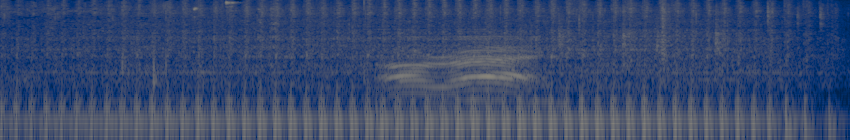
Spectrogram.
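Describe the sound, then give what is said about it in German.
Quad bike engine rattling across a dusty yard, a steady fast chugging pulse that holds at the same level throughout, with a brief voice-like sound rising over it midway. “knattert auf ihrem Quad auf den staubigen Hof und hält vor dem Pferdestall.”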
